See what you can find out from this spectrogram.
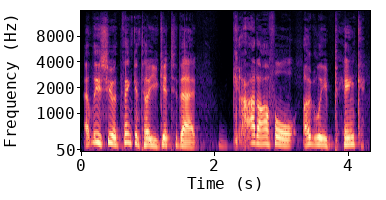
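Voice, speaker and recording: A man's voice: high-pitched, normal speed, no room sound, studio quality. A man hosting a casual comic book podcast in a wry, jokey way, often acting out imagined dialogue. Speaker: podcast host.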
